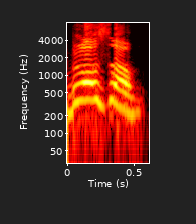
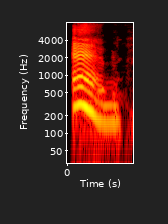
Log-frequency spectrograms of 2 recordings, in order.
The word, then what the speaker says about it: Blossom: It's spelled Blossom. That name is not rightly pronounced as Blossom. Say blah. Everybody say blah. Blah. Good. Say after me. Blah. Blossom. Blossom. Blossom. Yeah, so don't say blow. It's not blow.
